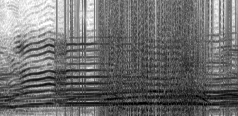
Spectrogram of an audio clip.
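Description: Crowd cheering and shouting, voices held on long calls, with a dense burst of noise and sharp cracks swelling up about half a second in.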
